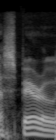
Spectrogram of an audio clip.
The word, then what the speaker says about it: Spero: Now, the name of your practice again, is Mount Sparrow, and you don't spell it like the bird. You spell it S-P-E-R-O? – It's not S-B-A-R-R-O like the mall pizza place. – Mount Sabaro, I got a big passion for pizza. – Yeah. – Sparrow, it's Latin for hope.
